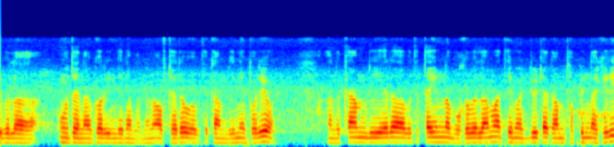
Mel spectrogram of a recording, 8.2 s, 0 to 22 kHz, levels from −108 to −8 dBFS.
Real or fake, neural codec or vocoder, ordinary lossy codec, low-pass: real; none; none; none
